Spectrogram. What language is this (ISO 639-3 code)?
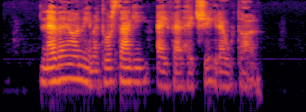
hun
